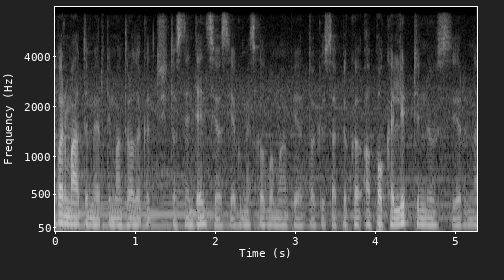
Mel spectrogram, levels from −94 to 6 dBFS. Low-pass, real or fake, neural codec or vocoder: 7.2 kHz; real; none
